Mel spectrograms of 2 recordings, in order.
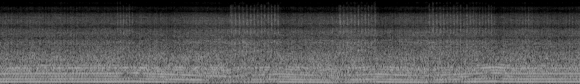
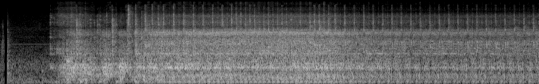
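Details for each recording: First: John Deere 14PB self-propelled mower, Kawasaki 5.0 hp OHV engine, sat outside long. After carburetor cleaning and rebuild (slow and main jets were plugged), the engine surges up and down, then sags and dies. Engaging the blade clutch smoothed it out, showing the carburetor was working properly. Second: John Deere 14PB self-propelled mower, Kawasaki 5.0 hp OHV engine, after carburetor clean and rebuild (plugged slow and main jets) following outdoor storage: quiet, then catches and settles into steady, even buzzing run, no misses; normal running.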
